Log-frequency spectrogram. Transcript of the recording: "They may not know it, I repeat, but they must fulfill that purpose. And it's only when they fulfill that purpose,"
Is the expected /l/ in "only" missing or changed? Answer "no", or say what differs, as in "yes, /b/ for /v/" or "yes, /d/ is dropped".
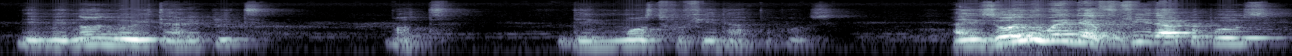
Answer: yes, /l/ is dropped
